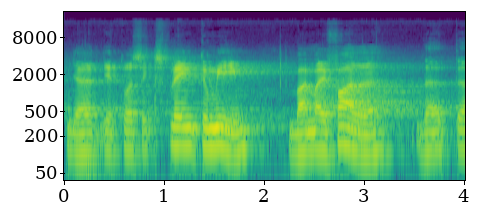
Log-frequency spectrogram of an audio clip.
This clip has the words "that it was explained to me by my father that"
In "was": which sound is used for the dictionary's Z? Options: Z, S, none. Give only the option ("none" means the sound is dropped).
S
